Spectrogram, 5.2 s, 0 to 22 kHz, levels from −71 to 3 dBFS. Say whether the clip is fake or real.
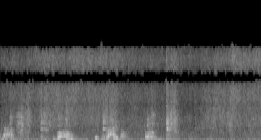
fake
